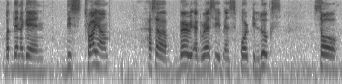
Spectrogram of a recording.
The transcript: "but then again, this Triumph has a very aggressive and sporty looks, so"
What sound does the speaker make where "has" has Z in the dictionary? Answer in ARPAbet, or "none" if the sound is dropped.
S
